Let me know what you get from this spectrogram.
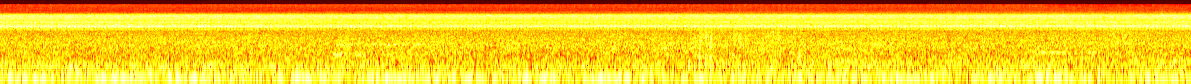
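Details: Cicada chorus in summer, recorded on a day the loud insects were quietest: an unbroken high-pitched whirring drone, overlaid midway by a few faint short chirps and scratchy notes.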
